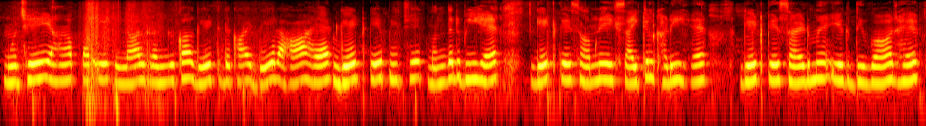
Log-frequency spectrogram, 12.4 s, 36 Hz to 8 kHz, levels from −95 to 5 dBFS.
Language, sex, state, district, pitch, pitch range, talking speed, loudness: Hindi, female, Bihar, Bhagalpur, 250 Hz, 235-260 Hz, 155 wpm, -21 LUFS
